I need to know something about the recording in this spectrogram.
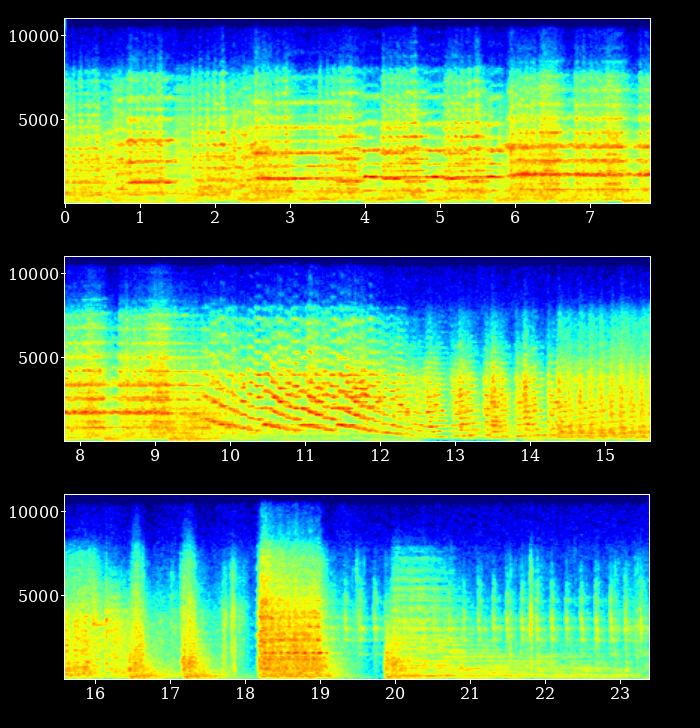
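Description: Orchestral film score with heavy timpani under held brass and string notes. About halfway through, rising and falling runs cross one another, and near the end come a few loud crashes with abrupt breaks.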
